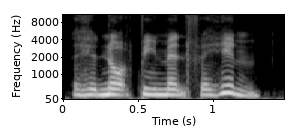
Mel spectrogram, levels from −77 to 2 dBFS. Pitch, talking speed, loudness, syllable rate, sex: 210 Hz, 285 wpm, -16 LUFS, 5.7 syllables/s, female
